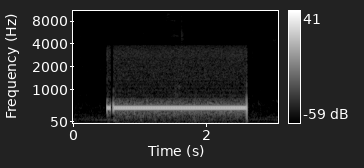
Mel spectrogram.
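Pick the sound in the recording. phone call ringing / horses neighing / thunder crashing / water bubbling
phone call ringing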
